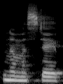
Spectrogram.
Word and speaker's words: namaste: So when we take namaste particularly, in general, it is pronounced with emphasis on the second syllable. So like na, N-U-H, ma, M-U-H, and then ste, S-T-H-E, but short, like so na, na, ma, ste.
